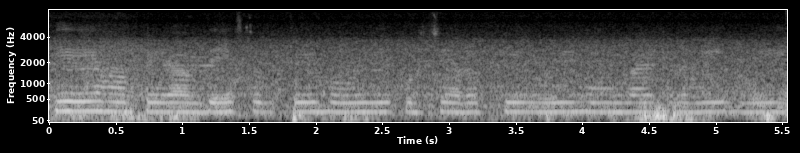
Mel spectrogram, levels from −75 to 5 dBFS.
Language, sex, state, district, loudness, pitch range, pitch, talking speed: Hindi, male, Haryana, Rohtak, -16 LUFS, 190-210 Hz, 205 Hz, 160 wpm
